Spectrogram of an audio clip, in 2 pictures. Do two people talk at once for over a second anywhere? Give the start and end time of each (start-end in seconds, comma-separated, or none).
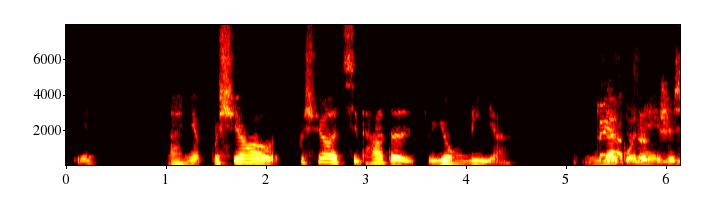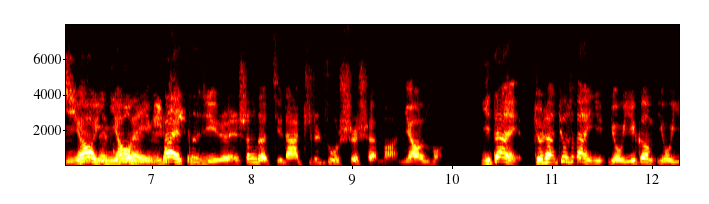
5.3-7.4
